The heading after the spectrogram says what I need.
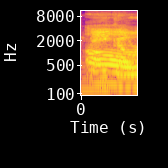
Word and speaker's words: Mako: But that's another pronunciation thing, like what they did with Final Fantasy between Mako and Mako.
